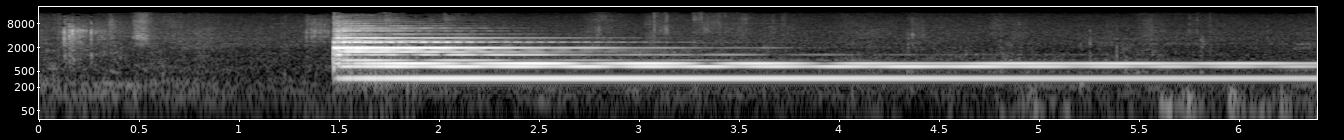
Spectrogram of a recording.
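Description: A new bronze church bell from the ECAT foundry of Mondovì, struck once about a second and a half in and left to ring on, its note fading slowly.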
